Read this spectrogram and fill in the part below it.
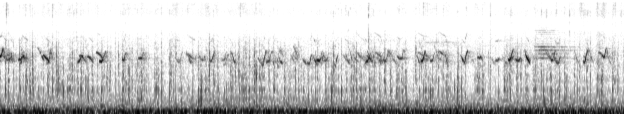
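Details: Hen's chicks keep up a stream of high, short peeps, some clipped, some slightly drawn out, heard over an unbroken low drone.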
